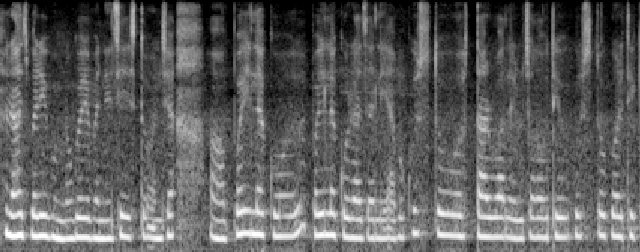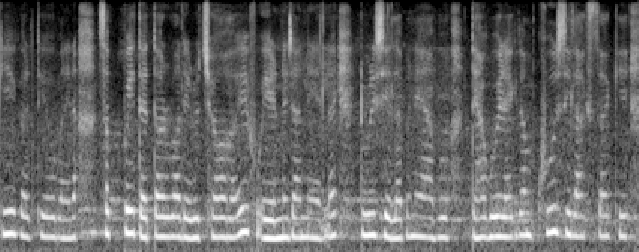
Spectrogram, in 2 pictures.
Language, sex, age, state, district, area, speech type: Nepali, female, 30-45, West Bengal, Alipurduar, urban, spontaneous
